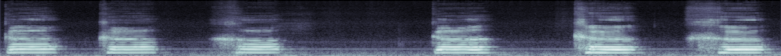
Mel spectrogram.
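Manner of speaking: क and ख called out high and loud in turn; letter drill. Shown as a demonstration. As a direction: drill the two letters sharply. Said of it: "क्या पढ़ेंगे". (क और ख ऊँची आवाज़ में दोहराना)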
